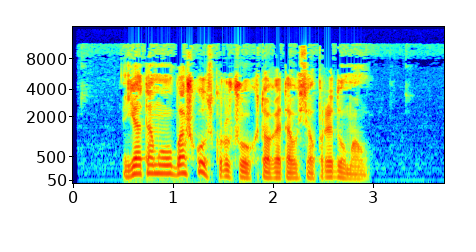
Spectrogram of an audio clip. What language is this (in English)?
Belarusian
